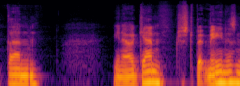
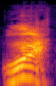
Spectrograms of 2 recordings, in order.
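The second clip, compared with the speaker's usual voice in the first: loud, higher "Ugh!" of disgust; disgusted tree groan; 7 semitones higher, 10 dB louder than usual. Retold or imitated. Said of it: "the tree just, just goes".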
